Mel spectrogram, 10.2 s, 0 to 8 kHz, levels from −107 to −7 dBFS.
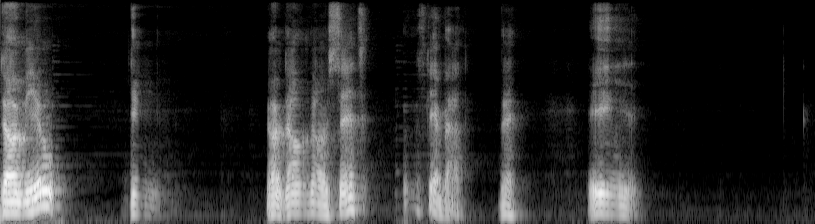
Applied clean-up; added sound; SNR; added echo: neural mask model DeepFilterNet 3.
